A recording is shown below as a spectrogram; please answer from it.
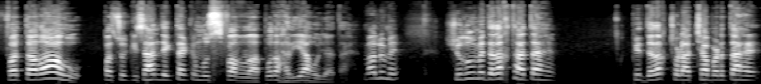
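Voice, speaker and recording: High, bright-voiced man teaching Quran commentary. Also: smooth, no room sound. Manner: explains Arabic words slowly, repeats key points; chants Arabic verses.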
